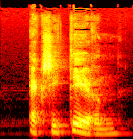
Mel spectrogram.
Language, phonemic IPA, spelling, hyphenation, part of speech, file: Dutch, /ˌɛksiˈteːrə(n)/, exciteren, ex‧ci‧te‧ren, verb, Nl-exciteren.ogg
- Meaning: to excite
